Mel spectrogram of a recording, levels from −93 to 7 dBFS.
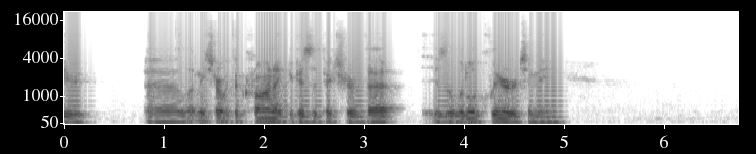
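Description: From the start and through all 6.7 seconds of speech, there is clock drift between sender and receiver: the sender's clock runs roughly 3 percent slow, so the receiver's jitter buffer keeps draining and has to be topped up. The result is small, unevenly spaced timing hiccups rather than one obvious break. On a waveform, these show as slight discontinuities where a short stretch is repeated. On a spectrogram, they show as brief vertical seams interrupting otherwise smooth formant tracks.

Also present throughout is a filter restarted on every block. The filter discards its memory at each block boundary and begins again from silence, so every block opens with a tiny transient. These arrive at about 188 Hz, which fits a 256-sample block, and together they form a buzz that rises and falls with the loudness of the speech. A spectrogram shows a steady harmonic comb at 188 Hz and its multiples, strongest in loud passages. 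A zoomed waveform shows a regular train of small clicks.

From 0.28 s to 6.66 s come the repeated timing corrections. Because the incoming audio arrives slower than it is played out, the receiver keeps repeating short pieces, always lengthening. Over the stretch, these add about 200 ms, so playback runs at an effective 97 percent speed. Each repeat is small, and together they give the rhythm a slightly dragging, unsteady feel. On a waveform, duplicated fragments appear as repeated wave shapes at irregular intervals. A spectrogram shows brief seams where a segment is repeated.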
